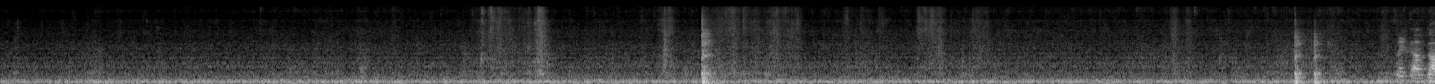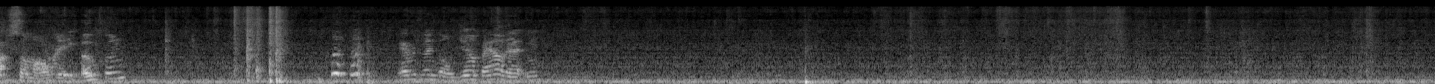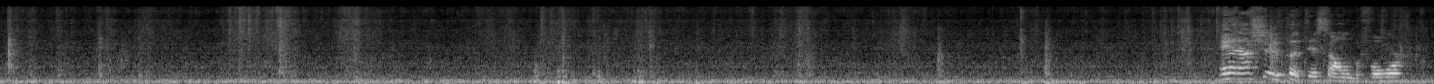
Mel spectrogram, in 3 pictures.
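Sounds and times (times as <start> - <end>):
steady low hum: 0.0 - 43.0
items knocking in cupboard: 7.0 - 7.4, 12.9 - 13.4.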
